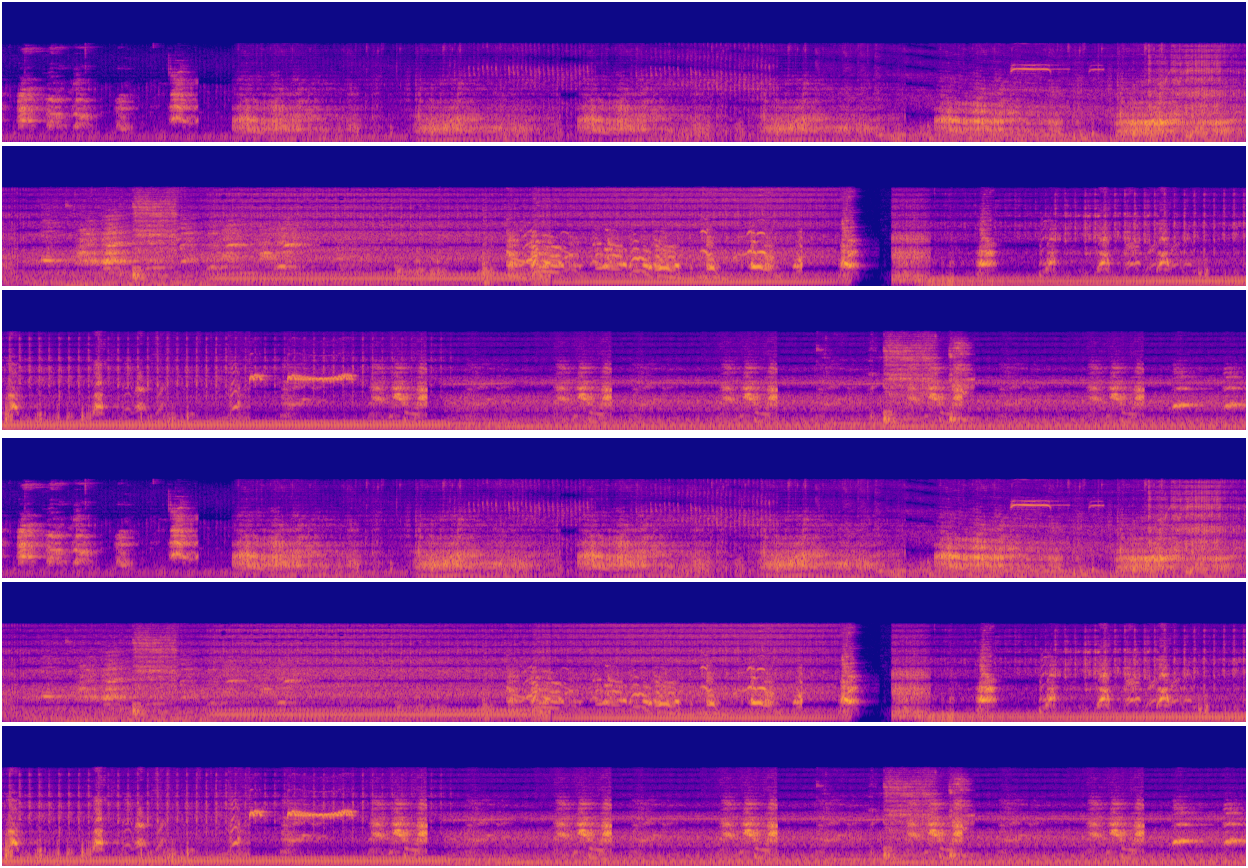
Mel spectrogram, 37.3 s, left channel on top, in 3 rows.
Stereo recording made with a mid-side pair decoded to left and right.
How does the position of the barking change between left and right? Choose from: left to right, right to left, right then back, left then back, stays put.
left then back.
